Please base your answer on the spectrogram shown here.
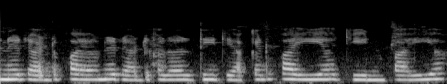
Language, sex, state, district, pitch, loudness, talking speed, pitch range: Punjabi, female, Punjab, Kapurthala, 225 Hz, -17 LUFS, 175 wpm, 215-230 Hz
